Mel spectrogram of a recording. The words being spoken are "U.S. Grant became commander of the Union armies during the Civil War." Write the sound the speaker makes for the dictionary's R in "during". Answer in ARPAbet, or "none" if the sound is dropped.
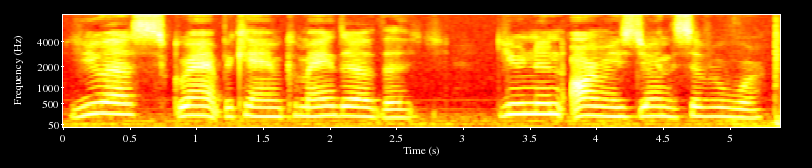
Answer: R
